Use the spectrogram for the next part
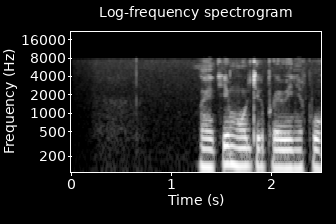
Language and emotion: Russian, neutral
